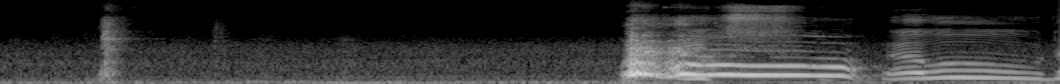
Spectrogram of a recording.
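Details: A domestic dog, watching a cat that has climbed a tree, gives two long, drawn-out barks, the first falling in pitch and the second lower.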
